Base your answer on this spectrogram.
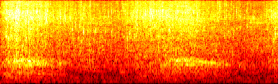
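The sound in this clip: Water sloshes and splashes as a swimmer surfaces in a swimming pool after taking off a jacket and lifting a weight from the bottom during military training. A continuous, fairly loud wash of water swells and eases, with no voices.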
